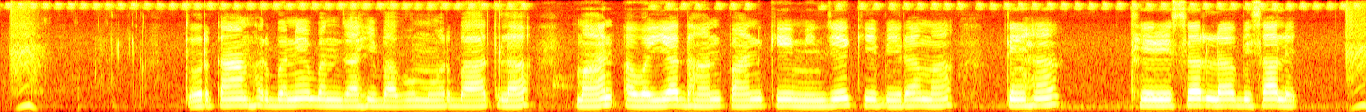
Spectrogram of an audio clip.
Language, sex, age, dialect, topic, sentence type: Chhattisgarhi, male, 18-24, Eastern, banking, statement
